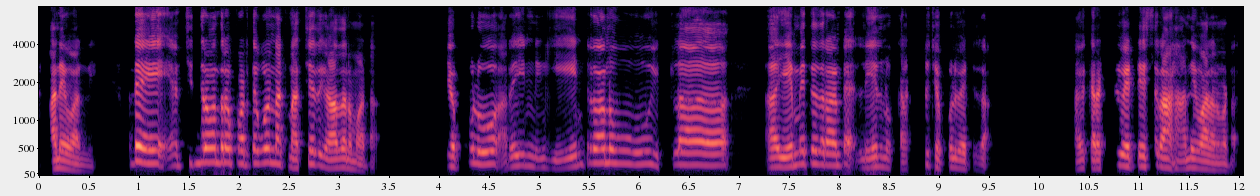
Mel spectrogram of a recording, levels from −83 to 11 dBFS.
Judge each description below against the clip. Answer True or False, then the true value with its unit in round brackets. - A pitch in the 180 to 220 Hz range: True (195 Hz)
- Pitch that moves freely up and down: True (6.8 semitones)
